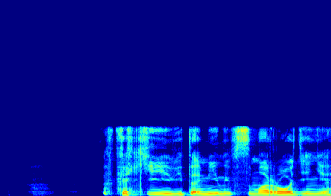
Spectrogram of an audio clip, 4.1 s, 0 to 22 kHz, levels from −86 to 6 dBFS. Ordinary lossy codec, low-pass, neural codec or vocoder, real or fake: none; none; none; real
